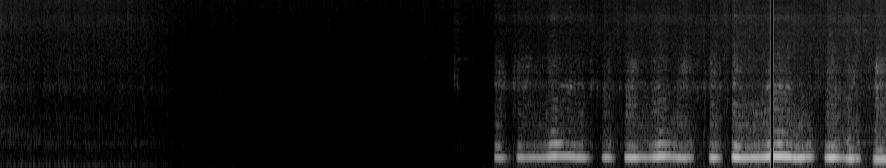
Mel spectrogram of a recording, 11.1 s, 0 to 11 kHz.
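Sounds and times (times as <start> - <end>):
woman humming a tune: 6.2 - 11.0.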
